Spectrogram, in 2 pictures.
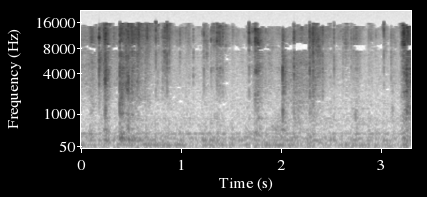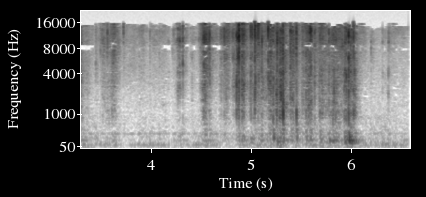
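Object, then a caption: Layered plastic tape ball. A large, layered plastic tape ball is cut with a craft knife, and then its layers are peeled apart by fingertips. Irregular tearing and crinkling bursts sit over a low hum, with bright, sharp peaks. The sound grows louder toward the end, with the strongest tears near the close.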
